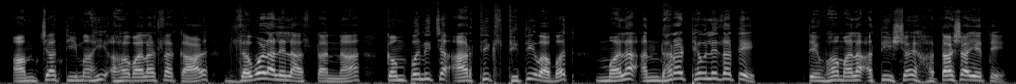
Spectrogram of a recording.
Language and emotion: Marathi, angry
